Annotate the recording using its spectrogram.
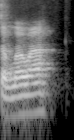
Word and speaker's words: Aloha: Actually spelled like Aloha, but it's pronounced Aloha.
